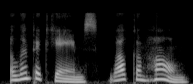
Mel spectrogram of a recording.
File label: baseline conversational female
